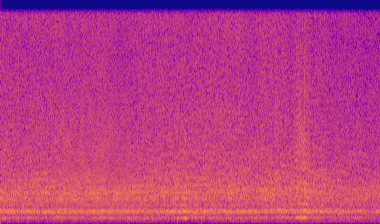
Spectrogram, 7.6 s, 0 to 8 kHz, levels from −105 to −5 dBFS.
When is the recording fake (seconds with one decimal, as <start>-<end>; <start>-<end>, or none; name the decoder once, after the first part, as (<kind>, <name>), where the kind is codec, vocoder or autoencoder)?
1.2-2.6 (vocoder, WaveNeXt)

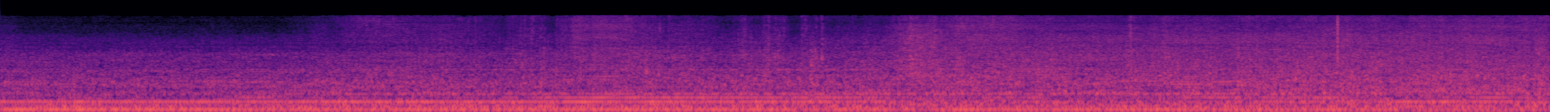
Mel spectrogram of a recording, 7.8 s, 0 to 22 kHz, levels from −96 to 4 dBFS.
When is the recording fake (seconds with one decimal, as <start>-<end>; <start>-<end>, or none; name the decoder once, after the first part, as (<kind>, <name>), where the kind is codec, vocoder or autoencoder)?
0.0-0.4 (codec, SNAC); 1.0-1.6; 2.8-3.2; 5.0-7.8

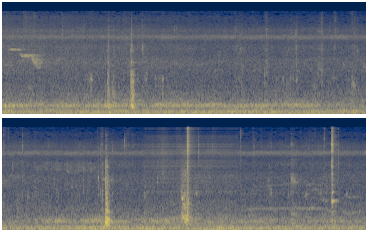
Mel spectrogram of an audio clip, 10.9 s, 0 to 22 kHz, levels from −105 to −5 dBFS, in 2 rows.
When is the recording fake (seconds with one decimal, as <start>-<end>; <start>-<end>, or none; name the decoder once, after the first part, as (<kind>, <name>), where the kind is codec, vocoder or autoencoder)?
7.6-9.0 (autoencoder, DAC-VAE)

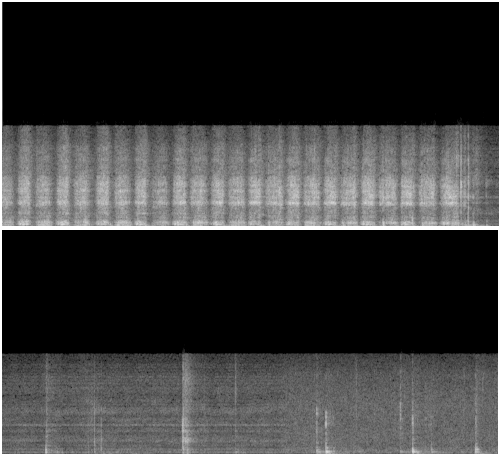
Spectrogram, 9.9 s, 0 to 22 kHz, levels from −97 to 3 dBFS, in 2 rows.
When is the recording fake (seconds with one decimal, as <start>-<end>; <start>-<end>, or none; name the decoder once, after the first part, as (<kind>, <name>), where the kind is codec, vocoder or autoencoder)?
4.5-7.8 (codec, SNAC)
